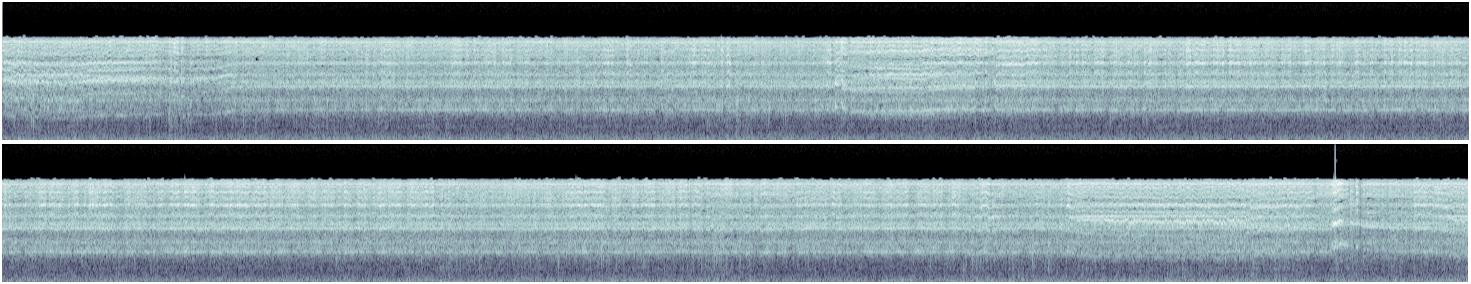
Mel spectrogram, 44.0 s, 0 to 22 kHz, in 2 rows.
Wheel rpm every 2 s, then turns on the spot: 200, 210, 230, 230, 230, 230, 220, 230, 230, 230, 230, 230, 230, 230, 230, 230, 230, 240, 230, 210, 230, 240.
none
